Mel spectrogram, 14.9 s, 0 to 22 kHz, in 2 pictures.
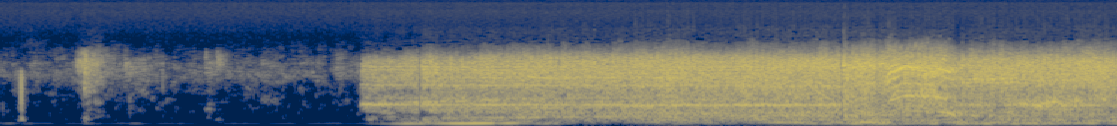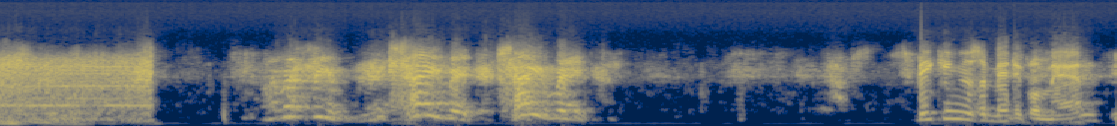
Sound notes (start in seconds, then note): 2.4 engine revving; 2.4 tires screeching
